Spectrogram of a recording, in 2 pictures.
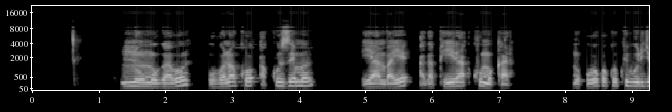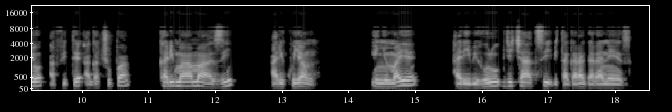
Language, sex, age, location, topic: Kinyarwanda, male, 25-35, Kigali, health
